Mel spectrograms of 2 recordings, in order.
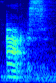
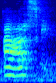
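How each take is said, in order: First: The k sound comes before the s. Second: The s sound comes before the k.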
